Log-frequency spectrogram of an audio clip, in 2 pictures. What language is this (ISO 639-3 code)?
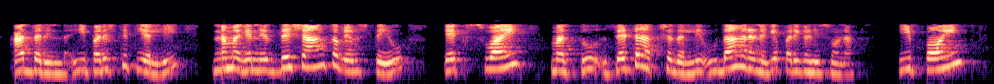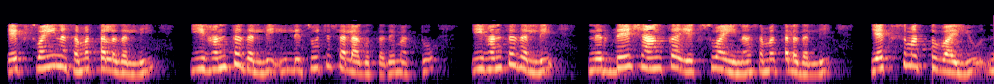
kan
